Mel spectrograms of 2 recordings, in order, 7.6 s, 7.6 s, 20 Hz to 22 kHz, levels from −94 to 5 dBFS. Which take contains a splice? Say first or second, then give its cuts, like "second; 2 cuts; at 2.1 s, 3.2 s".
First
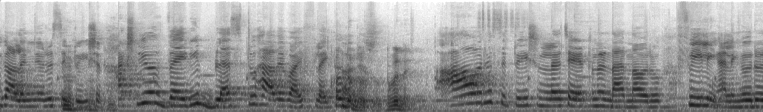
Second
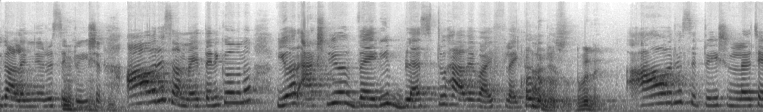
first; 2 cuts; at 1.2 s, 6.7 s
